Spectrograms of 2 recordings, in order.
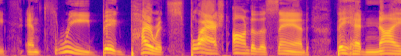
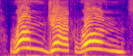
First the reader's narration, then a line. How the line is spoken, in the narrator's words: cried Annie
